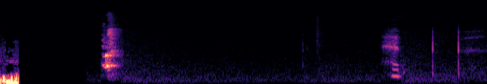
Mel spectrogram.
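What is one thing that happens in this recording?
A teenage girl speaks softly close to the microphone.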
